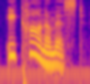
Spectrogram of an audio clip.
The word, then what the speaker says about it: economist: Smith is an economist notice the stress on Economist this content word has new information so it is emphasized there are four syllables in Economist with the stress on the second syllable economist he just finished writing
